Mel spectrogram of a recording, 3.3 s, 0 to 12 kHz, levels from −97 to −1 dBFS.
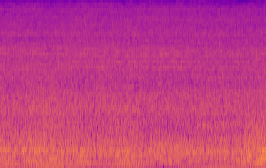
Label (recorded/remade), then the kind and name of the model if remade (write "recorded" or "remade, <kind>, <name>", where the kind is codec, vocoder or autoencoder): remade, vocoder, Vocos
